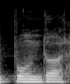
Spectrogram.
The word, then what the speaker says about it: بندار: تلفظ صحیح بابقلی بابقلی بندار هستش که من به اشتباه بندار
